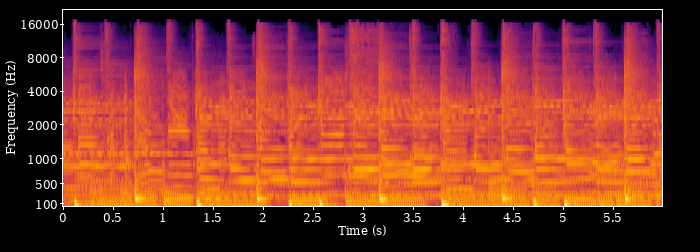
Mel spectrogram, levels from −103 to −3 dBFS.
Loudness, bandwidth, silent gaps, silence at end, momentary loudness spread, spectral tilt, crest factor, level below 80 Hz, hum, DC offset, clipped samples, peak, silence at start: -20 LUFS; 17 kHz; none; 0 s; 3 LU; -5 dB/octave; 16 dB; -26 dBFS; none; under 0.1%; under 0.1%; -4 dBFS; 0 s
